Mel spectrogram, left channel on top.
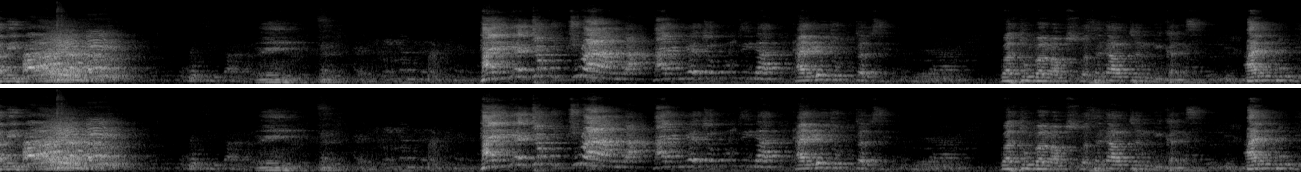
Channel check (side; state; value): both; identical; correlation 1.00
